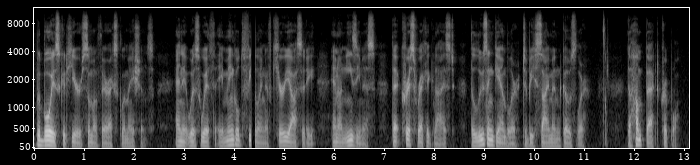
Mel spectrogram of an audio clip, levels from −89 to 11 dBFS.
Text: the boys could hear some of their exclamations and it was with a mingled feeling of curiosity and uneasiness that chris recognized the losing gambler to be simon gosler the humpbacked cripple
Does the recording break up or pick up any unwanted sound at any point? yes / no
yes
